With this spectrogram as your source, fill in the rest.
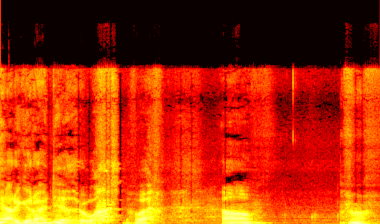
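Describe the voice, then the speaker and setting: Noticeable background noise runs beneath this man's voice. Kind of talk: casual conversation with a relative. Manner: stuttering, repeating words and syllables.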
